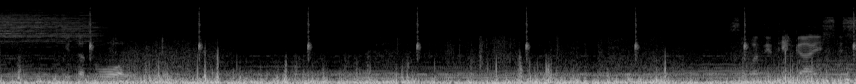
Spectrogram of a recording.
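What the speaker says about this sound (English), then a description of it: "It's so windy here." Strong wind buffets the microphone in a constant low roar, with occasional clicks and faint talk underneath, at a lakeside campground with coral and seashells.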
